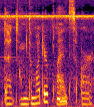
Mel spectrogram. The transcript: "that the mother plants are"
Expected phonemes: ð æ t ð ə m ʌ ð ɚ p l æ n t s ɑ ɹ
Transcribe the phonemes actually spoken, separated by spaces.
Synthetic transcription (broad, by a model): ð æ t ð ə m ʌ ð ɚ p l æ n t s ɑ ɹ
